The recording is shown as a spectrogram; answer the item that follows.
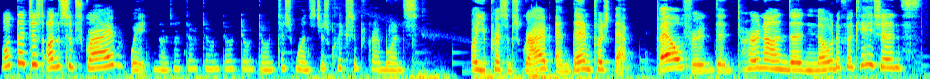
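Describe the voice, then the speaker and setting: A young woman chatting casually on a livestream in a cute, bubbly, animated anime-streamer manner, playful and giggly. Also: high-pitched, a little slow. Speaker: streamer hosting a live debut stream. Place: indoors at a home computer setup.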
